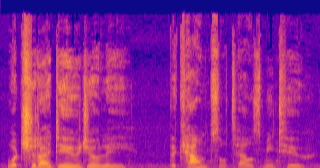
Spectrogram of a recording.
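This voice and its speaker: A woman acting an earnest, conflicted young Jedi in an audio drama, questioning, with clear noise behind her. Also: moderate pace, natural voice. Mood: troubled. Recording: noisy background with rumble.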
